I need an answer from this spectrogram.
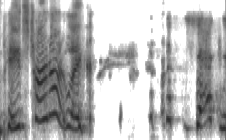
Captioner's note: laughing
